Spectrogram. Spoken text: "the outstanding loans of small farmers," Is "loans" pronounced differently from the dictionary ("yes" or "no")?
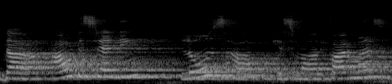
yes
